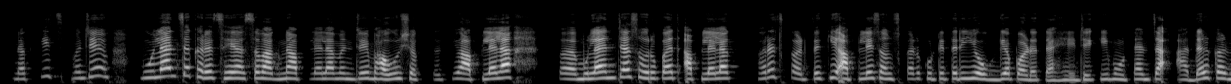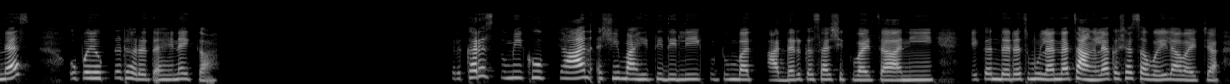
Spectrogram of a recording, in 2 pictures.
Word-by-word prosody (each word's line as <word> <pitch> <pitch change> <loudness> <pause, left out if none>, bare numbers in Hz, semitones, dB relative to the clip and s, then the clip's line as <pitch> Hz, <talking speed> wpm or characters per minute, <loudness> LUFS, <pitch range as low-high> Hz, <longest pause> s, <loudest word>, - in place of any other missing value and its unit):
नक्कीच. 350 +10 -13
म्हणजे 290 +8 -4 0.4
मुलांचं 370 +6 +4
खरंच 300 -3 0
हे 285 - +2
असं 285 0 0
वागणं 265 -1 +4
आपल्याला 260 0 0
म्हणजे 265 +1 -4
भावू 255 -1 +2
शकतं 245 -4 -9
किंवा 265 -1 +2
आपल्याला 255 +5 +7 0.5
अ, 255 -1 +1
मुलांच्या 295 +6 +6
स्वरूपात 285 -3 -1
आपल्याला 255 +2 +3 0.3
खरंच 315 +5 -5
कळतं 260 -1 -5
की 310 - -4
आपले 265 +1 +6
संस्कार 255 -2 -6
कुठेतरी 265 +1 -5
योग्य 250 -2 +1
पडत 205 -4 -2
आहे 195 +2 -5
जे 215 0 -5
की 240 - -6
मोठ्यांचा 235 0 -2 0.2
आदर 235 +7 -1
करण्यास 280 - +1 0.4
उपयुक्त 285 +1 -4
ठरत 240 -6 -4
आहे. 220 0 -3
नाही 250 +3 -2
का? - - -6 2.4
तर 265 - -15
खरंच 330 +3 +1
तुम्ही 305 0 -6
खूप 310 -1 -3
छान 290 +3 +6
अशी 285 0 -7
माहिती 235 0 -1
दिली. 230 +1 -4
कुटुंबात 230 -1 -4 0.3
आदर 210 +4 -4
कसा 230 0 -3
शिकवायचा 205 -3 -2
आणि 205 +2 -1 0.4
एकंदरच 240 +1 -3
मुलांना 245 -1 +1
चांगल्या 230 +1 +5
कशा 275 +1 -3
सवयी 225 -3 -3
लावायच्या. 205 -2 -3
255 Hz, 135 wpm, -24 LUFS, 230-285 Hz, 2.4 s, आपल्याला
